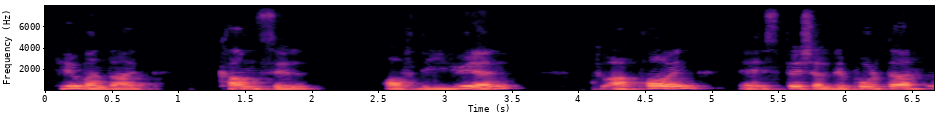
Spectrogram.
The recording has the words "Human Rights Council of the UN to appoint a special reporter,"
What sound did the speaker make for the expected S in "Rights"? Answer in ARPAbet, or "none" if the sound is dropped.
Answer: none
